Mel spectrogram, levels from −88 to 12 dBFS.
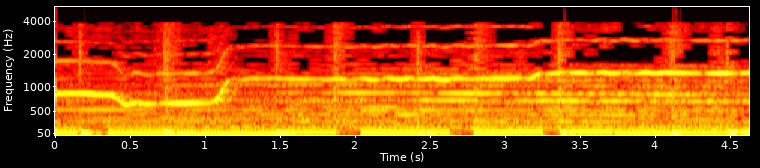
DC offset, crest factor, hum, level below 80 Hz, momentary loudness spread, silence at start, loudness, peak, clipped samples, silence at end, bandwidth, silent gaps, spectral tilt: under 0.1%; 10 dB; none; -14 dBFS; 4 LU; 0 s; -11 LUFS; 0 dBFS; under 0.1%; 0 s; 4.1 kHz; none; -11.5 dB/octave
